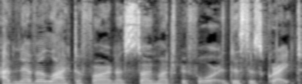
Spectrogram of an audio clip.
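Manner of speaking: usual speaking voice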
